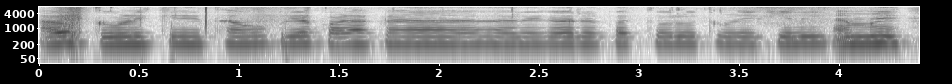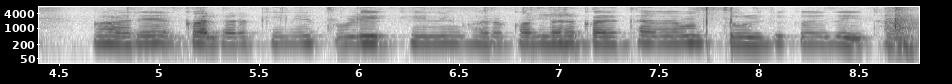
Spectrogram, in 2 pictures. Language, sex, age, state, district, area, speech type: Odia, female, 30-45, Odisha, Kendujhar, urban, spontaneous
